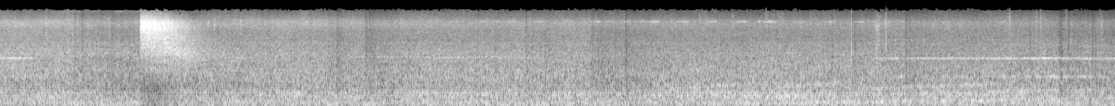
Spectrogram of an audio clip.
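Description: A train rumbles loudly along the rails close by.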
